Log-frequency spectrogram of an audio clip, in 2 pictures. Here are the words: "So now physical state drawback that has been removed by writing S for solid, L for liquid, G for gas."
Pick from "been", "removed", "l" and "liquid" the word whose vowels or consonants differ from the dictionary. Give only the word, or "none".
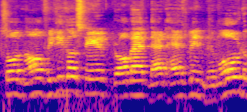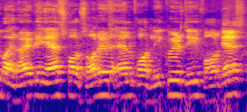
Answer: l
